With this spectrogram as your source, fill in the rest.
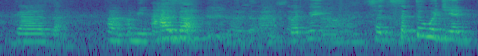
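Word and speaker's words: Aza (עזה): Used to be that the ayin is pronounced, but they lost it. But in the Septuagint, when they translated into Greek, the Ga sound came out. That's why it's Gaza.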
